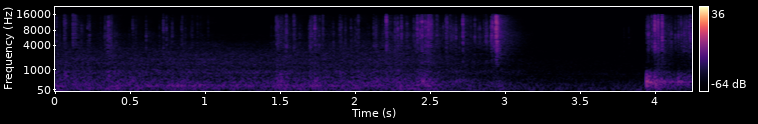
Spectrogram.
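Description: Long nails scratch across a flat-lying plastic mesh bag of blue glass gems, making the gems rattle in a soft, bright clicking and scratching texture that builds to a sharp peak near three seconds. The sound then drops to near silence for almost a second before the bright rattling abruptly resumes.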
